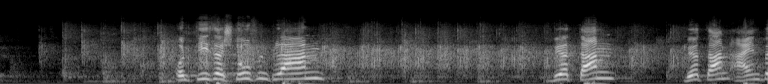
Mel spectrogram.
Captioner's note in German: Beifall bei der SPD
